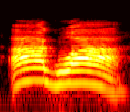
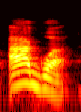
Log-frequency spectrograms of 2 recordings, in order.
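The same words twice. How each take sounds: First: "Água" loud with both A sounds held long; loud, drawn-out "Água" to show the strong A; sustained A. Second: Said in the usual way. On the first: Shown as a demonstration. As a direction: stretch "Água" into á-guaaa. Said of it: "Observa como se sustenta o A". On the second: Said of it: "Quantas sílabas?".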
